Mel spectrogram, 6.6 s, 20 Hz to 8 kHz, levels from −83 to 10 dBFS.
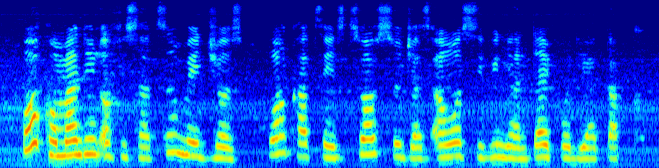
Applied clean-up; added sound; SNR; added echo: none; none; none; none.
